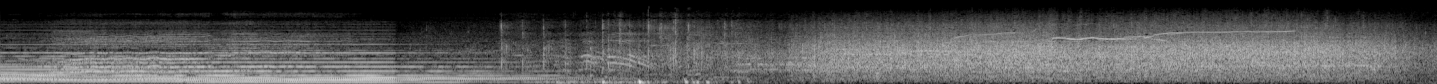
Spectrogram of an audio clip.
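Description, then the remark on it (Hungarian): A sustained, chanted voice gives way to a thunderous wave of applause from a large crowd thanking the Holy Father for his catechesis about the Virgin Mary. The applause is dense and continuous, with a few shrill whistles rising above it near the end. “Kedves Mária Rádió hallgatók, a szokott módon taps viharral köszönik meg a Szentatyának a szűzanyáról szóló mai katekézisét”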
